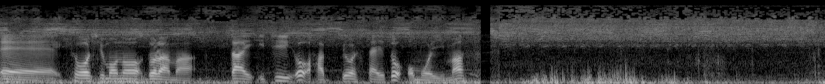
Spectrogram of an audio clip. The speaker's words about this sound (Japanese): 本日8月5日土曜日ですけども、えー、セミの声に負けずに、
